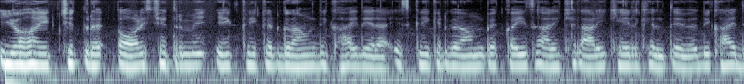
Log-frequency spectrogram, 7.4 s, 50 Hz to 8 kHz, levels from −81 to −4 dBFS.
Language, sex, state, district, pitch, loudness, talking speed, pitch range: Hindi, male, Maharashtra, Chandrapur, 155 Hz, -18 LUFS, 215 wpm, 145-160 Hz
